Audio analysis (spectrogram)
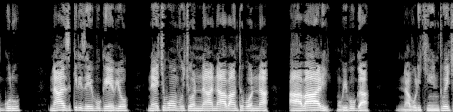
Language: Ganda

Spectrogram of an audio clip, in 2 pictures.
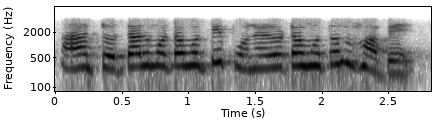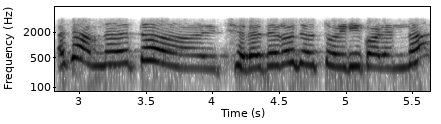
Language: Bangla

